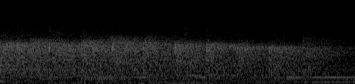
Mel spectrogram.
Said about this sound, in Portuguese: Dê a mais linda salva de palmas para Jesus. Aleluia!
